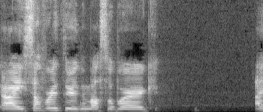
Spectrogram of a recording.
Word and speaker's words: Musselburgh: I hated when someone said Musselburgh, it's Musselburgh. It drives me up the wall, and I understand why, because in most places in the world, like the way that UGH is pronounced is erg.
